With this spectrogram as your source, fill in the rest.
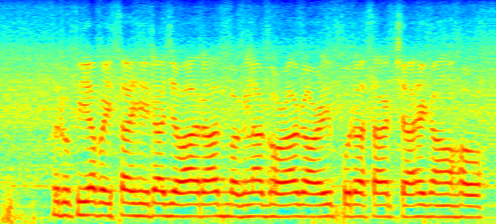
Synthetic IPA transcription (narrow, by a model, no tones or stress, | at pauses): ɾupijapɐɪsaɦiːɾad͡ʒɐʋaːɾaːt̪bɐɡlaɡʱoːɭaɡaːɭipuːɾasaːɾt͡ʃaːɦeɡãːõɦoː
